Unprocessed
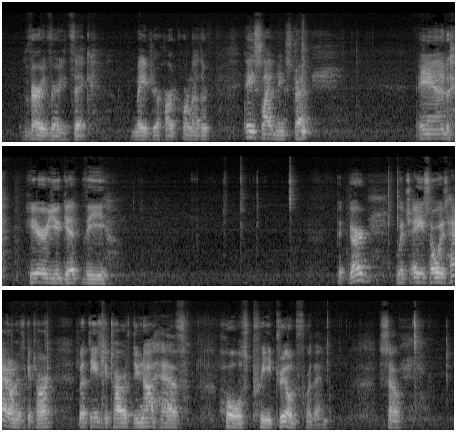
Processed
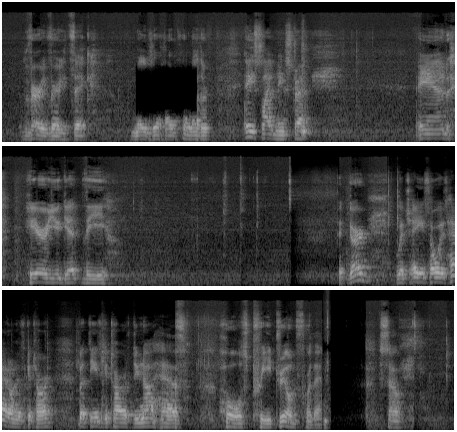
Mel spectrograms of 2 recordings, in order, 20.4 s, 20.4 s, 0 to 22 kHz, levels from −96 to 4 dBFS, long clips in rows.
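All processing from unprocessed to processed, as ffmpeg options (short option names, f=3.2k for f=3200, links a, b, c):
-filter_complex "[0:a]asettb=1/sr,asplit=3[a][b][c];[a]atrim=end=2.004[d];[b]atrim=start=2:end=2.93,asetpts=PTS-STARTPTS,afade=t=in:d=0.004:c=qsin,afade=t=out:st=0.926:d=0.004:c=qsin,acompressor=threshold=-34dB:ratio=10:attack=3.2:release=140:knee=1:detection=peak,asuperstop=centerf=1600:order=20:qfactor=0.53[e];[c]atrim=start=2.926[f];[d][e]acrossfade=d=0.004:c1=hsin:c2=qsin[g];[g][f]acrossfade=d=0.004:c1=qsin:c2=hsin,asettb=1/sr,asplit=3[h][i][j];[h]atrim=end=11.134[k];[i]atrim=start=11.13:end=11.86,asetpts=PTS-STARTPTS,afade=t=in:d=0.004:c=qsin,afade=t=out:st=0.726:d=0.004:c=qsin,bandreject=f=60:t=h:w=6,bandreject=f=120:t=h:w=6,bandreject=f=180:t=h:w=6,bandreject=f=240:t=h:w=6,bandreject=f=300:t=h:w=6,bandreject=f=360:t=h:w=6,bandreject=f=420:t=h:w=6,bandreject=f=480:t=h:w=6,bandreject=f=540:t=h:w=6,acompressor=threshold=-58dB:ratio=8:attack=3.2:release=140:knee=1:detection=peak,highpass=f=110:w=0.5412,highpass=f=110:w=1.3066,equalizer=f=280:t=q:w=4:g=7,equalizer=f=710:t=q:w=4:g=-8,equalizer=f=1.5k:t=q:w=4:g=3,equalizer=f=2.4k:t=q:w=4:g=5,equalizer=f=5.5k:t=q:w=4:g=7,lowpass=f=9.9k:w=0.5412,lowpass=f=9.9k:w=1.3066[l];[j]atrim=start=11.856[m];[k][l]acrossfade=d=0.004:c1=hsin:c2=qsin[n];[n][m]acrossfade=d=0.004:c1=qsin:c2=hsin,asettb=1/sr,asplit=3[o][p][q];[o]atrim=end=12.574[r];[p]atrim=start=12.57:end=16.19,asetpts=PTS-STARTPTS,afade=t=in:d=0.004:c=qsin,afade=t=out:st=3.616:d=0.004:c=qsin,aemphasis=mode=reproduction:type=50kf,acrossover=split=300|660[s][t][u];[s]acompressor=threshold=-51dB:ratio=4[v];[t]acompressor=threshold=-31dB:ratio=4[w];[u]acompressor=threshold=-45dB:ratio=4[x];[v][w][x]amix=inputs=3:normalize=0[y];[q]atrim=start=16.186[z];[r][y]acrossfade=d=0.004:c1=hsin:c2=qsin[aa];[aa][z]acrossfade=d=0.004:c1=qsin:c2=hsin,asettb=1/sr,asplit=3[ab][ac][ad];[ab]atrim=end=18.394[ae];[ac]atrim=start=18.39:end=19.05,asetpts=PTS-STARTPTS,afade=t=in:d=0.004:c=qsin,afade=t=out:st=0.656:d=0.004:c=qsin,aeval=exprs='val(0)+0.5*0.00282*sgn(val(0))':c=same,asuperstop=centerf=4100:order=4:qfactor=1.7,agate=range=-31dB:threshold=-47dB:ratio=16:release=100:detection=peak[af];[ad]atrim=start=19.046[ag];[ae][af]acrossfade=d=0.004:c1=hsin:c2=qsin[ah];[ah][ag]acrossfade=d=0.004:c1=qsin:c2=hsin,highshelf=f=4.8k:g=10,alimiter=level_in=2.5dB:limit=-24dB:level=0:latency=1:release=373,volume=-2.5dB,volume=2.5dB"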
